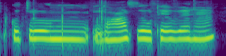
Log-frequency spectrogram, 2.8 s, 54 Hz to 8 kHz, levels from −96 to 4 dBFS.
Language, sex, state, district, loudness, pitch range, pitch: Hindi, female, Chhattisgarh, Raigarh, -13 LUFS, 245-260 Hz, 255 Hz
